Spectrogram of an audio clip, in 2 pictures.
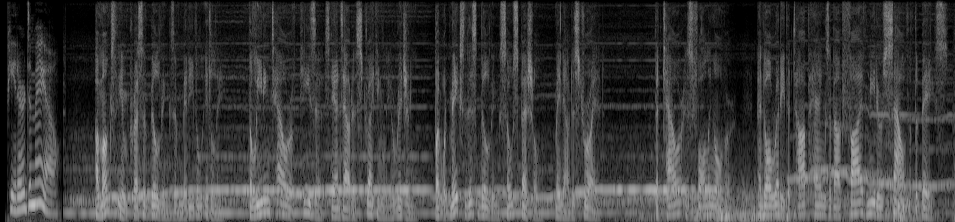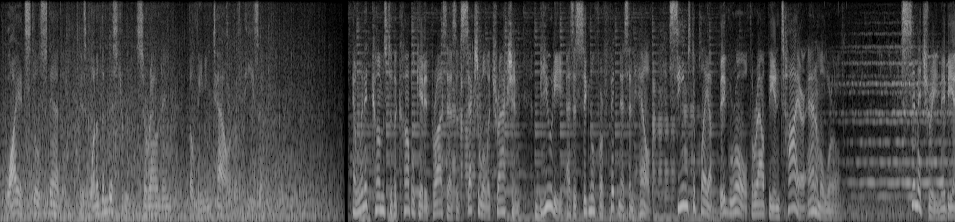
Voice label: Narr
